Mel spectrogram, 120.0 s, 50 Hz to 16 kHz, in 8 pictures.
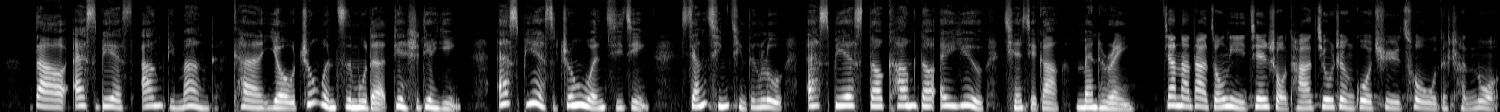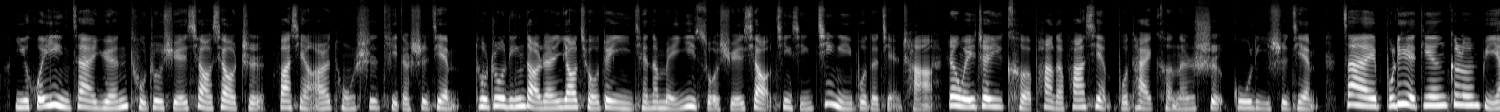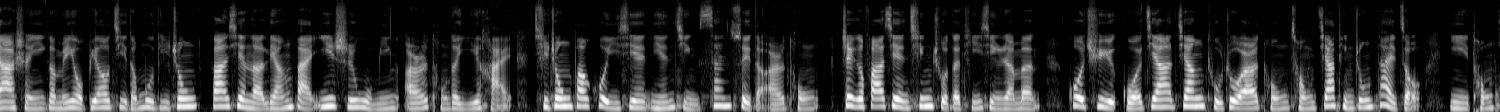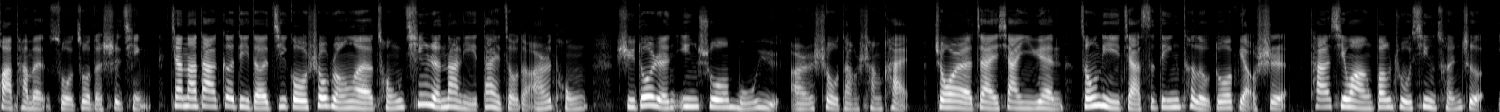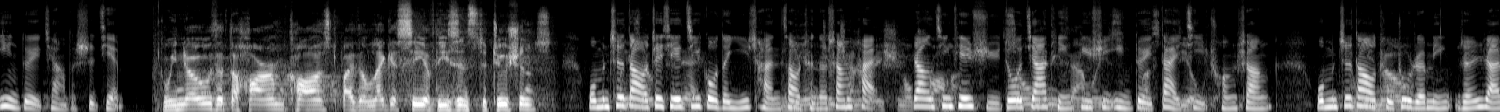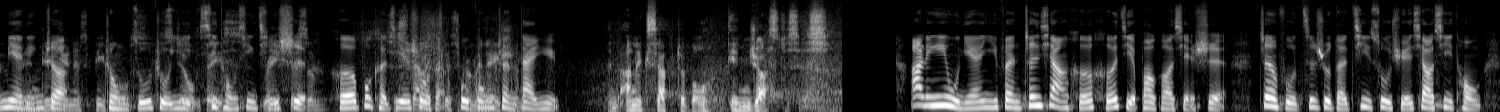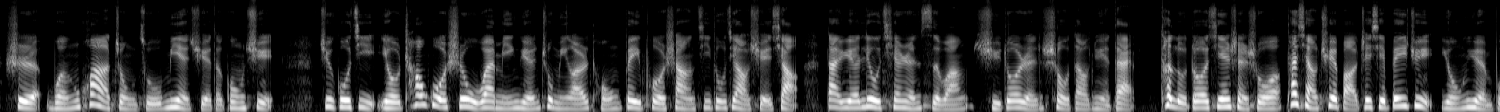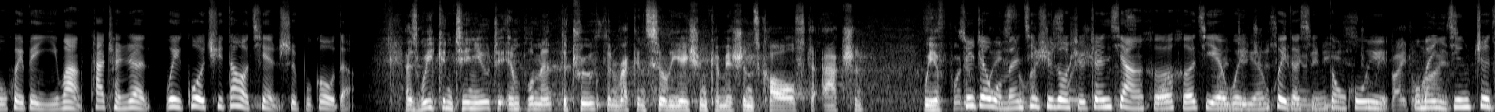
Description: (请听报道） 澳大利亚人必须与他人保持至少1.5米的社交距离，请查看您所在州或领地的最新社交限制措施。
